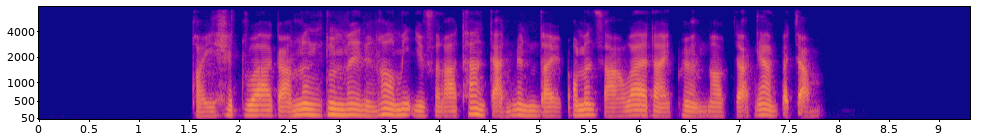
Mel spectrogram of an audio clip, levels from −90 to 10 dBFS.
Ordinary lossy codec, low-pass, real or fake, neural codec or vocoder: none; 7.2 kHz; fake; autoencoder, 22.05 kHz, a latent of 192 numbers a frame, VITS, trained on one speaker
